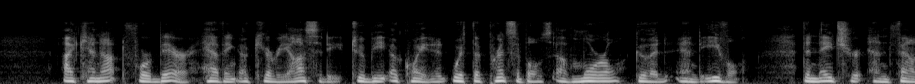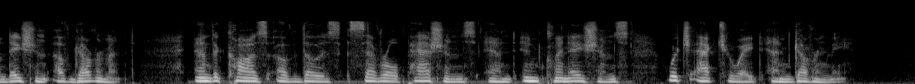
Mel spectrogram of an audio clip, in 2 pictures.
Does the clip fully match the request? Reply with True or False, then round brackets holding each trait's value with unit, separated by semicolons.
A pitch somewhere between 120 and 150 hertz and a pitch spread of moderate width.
True (140 Hz; 3.1 semitones)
